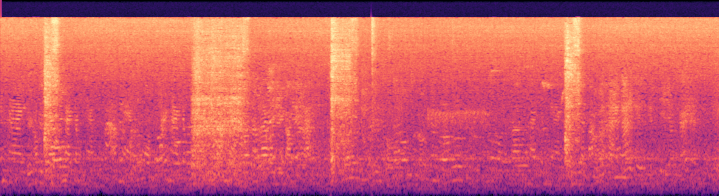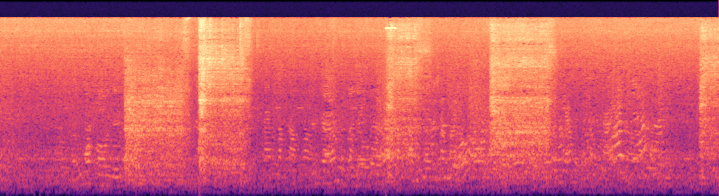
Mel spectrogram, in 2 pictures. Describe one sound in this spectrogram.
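Machines hum steadily in a busy workroom.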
